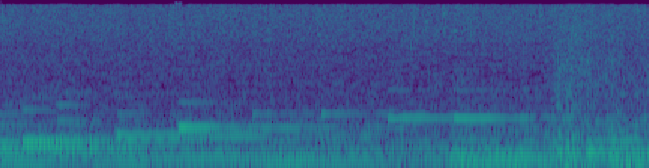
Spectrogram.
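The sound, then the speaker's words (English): Steady, soft rain hiss runs throughout beneath gentle sustained musical tones that shift slowly, with a low rumble swelling near the end; no one speaks. “Allow your senses to be filled with the scent of the rain, fresh pine, and honeysuckle.”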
